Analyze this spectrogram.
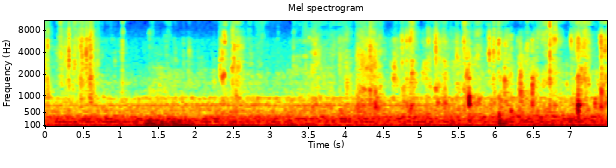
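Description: Soft, irregular crunching and crackling of crisp lettuce leaves over a steady low hum.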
